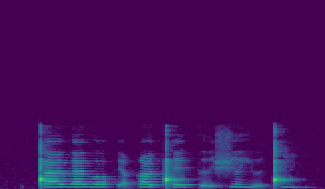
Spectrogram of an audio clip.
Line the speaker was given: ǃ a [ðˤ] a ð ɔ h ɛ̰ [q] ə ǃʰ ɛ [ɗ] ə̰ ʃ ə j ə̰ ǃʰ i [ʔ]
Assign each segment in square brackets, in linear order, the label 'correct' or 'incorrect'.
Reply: incorrect, correct, incorrect, correct

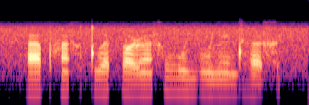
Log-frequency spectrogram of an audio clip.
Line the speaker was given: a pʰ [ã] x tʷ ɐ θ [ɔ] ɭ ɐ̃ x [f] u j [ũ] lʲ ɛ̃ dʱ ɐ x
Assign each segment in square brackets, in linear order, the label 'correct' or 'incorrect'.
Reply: correct, correct, incorrect, incorrect

